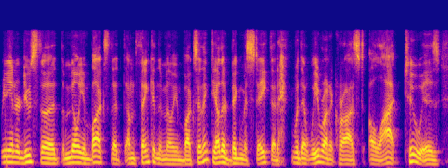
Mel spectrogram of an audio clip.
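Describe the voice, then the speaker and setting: A man's voice: fairly low pitch, fairly quick. A man co-hosting a business podcast, talking emphatically and often repeating words as he builds a point. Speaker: podcast co-host, practice transition advisor. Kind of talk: casual podcast chat.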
